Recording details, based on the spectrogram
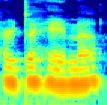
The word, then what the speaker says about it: Cartagena: Some say Cartagena. I think that's how you say it. – Cartagena. – Right? Cartagena. – Uh-huh. – I'll use my Spanish background. – You got that, yeah.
